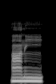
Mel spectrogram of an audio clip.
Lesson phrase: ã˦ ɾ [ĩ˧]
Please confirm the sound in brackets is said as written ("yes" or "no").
yes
